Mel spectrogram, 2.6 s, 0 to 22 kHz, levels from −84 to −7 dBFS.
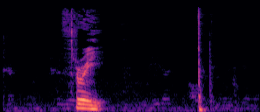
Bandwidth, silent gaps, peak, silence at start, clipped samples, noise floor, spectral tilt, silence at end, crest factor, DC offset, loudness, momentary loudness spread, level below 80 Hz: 16 kHz; none; -14 dBFS; 0.65 s; under 0.1%; -62 dBFS; -6 dB/octave; 0.55 s; 22 dB; under 0.1%; -32 LUFS; 17 LU; -60 dBFS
